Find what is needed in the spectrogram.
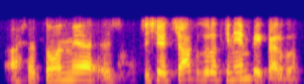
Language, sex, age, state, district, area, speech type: Kashmiri, male, 45-60, Jammu and Kashmir, Srinagar, urban, conversation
